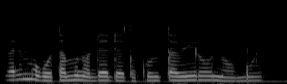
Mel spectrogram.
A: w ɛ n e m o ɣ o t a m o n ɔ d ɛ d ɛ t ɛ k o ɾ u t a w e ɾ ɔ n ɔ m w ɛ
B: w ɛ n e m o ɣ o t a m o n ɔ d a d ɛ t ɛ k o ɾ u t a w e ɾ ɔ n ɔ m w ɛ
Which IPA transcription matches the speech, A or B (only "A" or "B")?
A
